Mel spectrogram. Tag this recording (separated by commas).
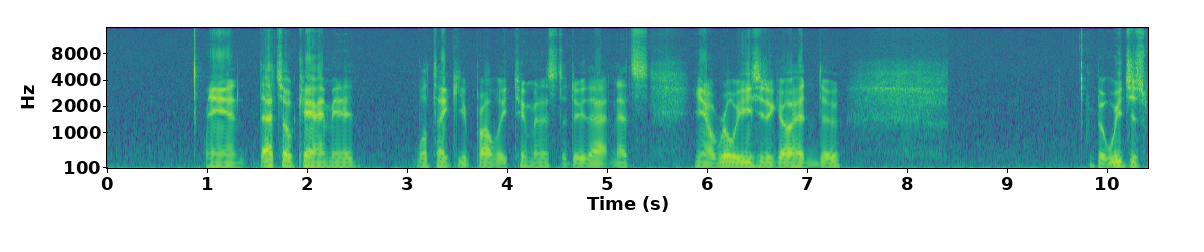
Speech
